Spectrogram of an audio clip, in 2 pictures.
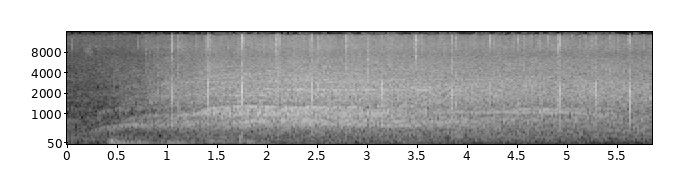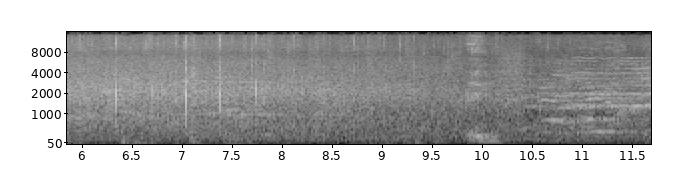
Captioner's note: applause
